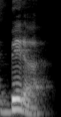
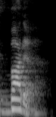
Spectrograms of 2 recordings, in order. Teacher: usually with a letter T or two T's, which sound more like a D. In British English, this is not very common, and the T's are usually more clearly pronounced.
